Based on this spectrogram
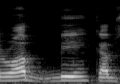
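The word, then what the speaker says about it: رَبِّكَ: রব্বা জের বি ফাসলি রব্বি কাফ জবর কালিব্বিকা নুন কে ধরবেন জবরহার জবর তাহলে একসাথে হবে এইটা উচ্চারণ করতে গেলে যেন হার না হয় এটা বলতে হবে চাপ দিয়ে আবার রাব্বিকা একসাথে তারপর হামজা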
